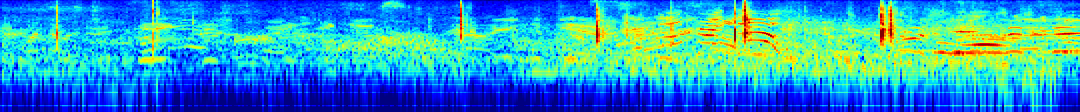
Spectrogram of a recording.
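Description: Field hockey sticks clack sharply against a ball and against each other.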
